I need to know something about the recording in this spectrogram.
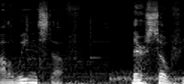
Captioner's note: wind howling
